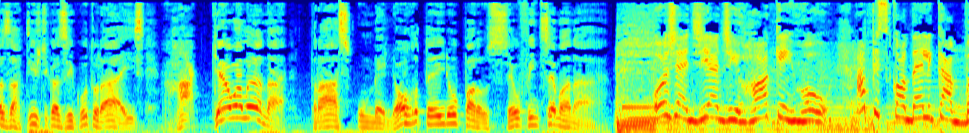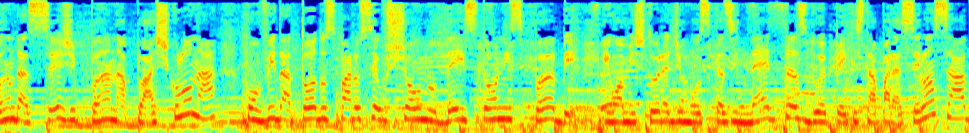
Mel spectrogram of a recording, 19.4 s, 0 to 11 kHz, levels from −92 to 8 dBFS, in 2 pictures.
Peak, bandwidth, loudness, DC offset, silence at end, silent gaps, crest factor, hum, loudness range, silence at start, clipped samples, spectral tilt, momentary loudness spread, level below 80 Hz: -2 dBFS; 11 kHz; -13 LUFS; under 0.1%; 0 s; none; 12 dB; none; 4 LU; 0 s; under 0.1%; -4.5 dB/octave; 6 LU; -28 dBFS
